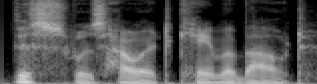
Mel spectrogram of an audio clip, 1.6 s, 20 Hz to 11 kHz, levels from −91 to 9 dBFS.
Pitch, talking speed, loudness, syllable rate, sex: 90 Hz, 225 wpm, -17 LUFS, 4.6 syllables/s, male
